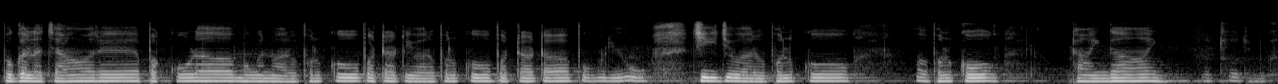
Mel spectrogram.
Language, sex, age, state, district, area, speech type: Sindhi, female, 30-45, Gujarat, Junagadh, rural, spontaneous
